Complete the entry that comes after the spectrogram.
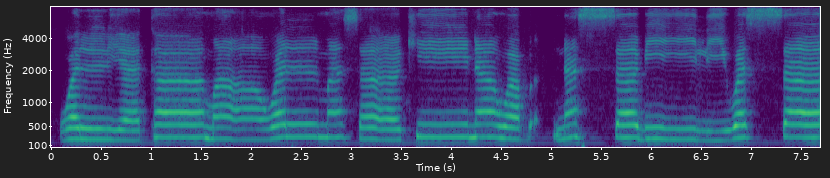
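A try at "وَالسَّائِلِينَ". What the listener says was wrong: Boleh, ambil balik wassa 4 harakat. Pendek tu.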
